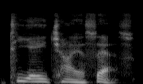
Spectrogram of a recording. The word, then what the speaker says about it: this: This singular has a short I sound and an unvoiced S pronunciation, THISS. The vowel is short, relaxed, and happens in the throat. It rhymes with fish, kiss. Miss the ending is a soft snake sound, SSSSS.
